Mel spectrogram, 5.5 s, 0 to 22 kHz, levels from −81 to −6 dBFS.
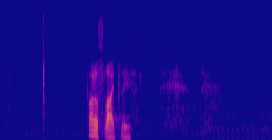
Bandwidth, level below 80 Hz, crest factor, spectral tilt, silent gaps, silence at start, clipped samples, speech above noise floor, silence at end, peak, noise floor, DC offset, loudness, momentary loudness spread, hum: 19 kHz; -86 dBFS; 28 dB; -5 dB/octave; none; 0.85 s; under 0.1%; 31 dB; 1.25 s; -24 dBFS; -74 dBFS; under 0.1%; -45 LUFS; 25 LU; 60 Hz at -80 dBFS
